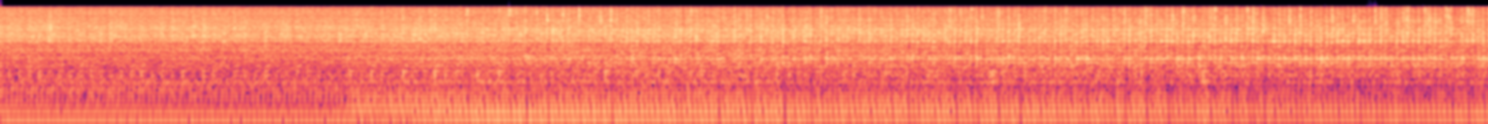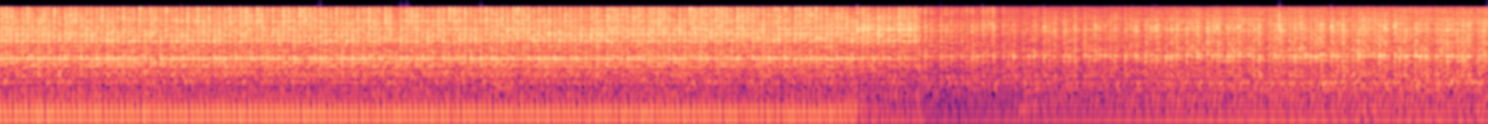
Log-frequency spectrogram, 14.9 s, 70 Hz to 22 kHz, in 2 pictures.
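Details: BMW N43 petrol engine rattling and clattering after a cold start over a rough idle; intermittent fault 2A99 (crankshaft/exhaust camshaft reference); oil pressure control valve, oil pressure sensor, VANOS valves and chain tensioner already replaced; owner suspects timing chain, VANOS or oil check valve.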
